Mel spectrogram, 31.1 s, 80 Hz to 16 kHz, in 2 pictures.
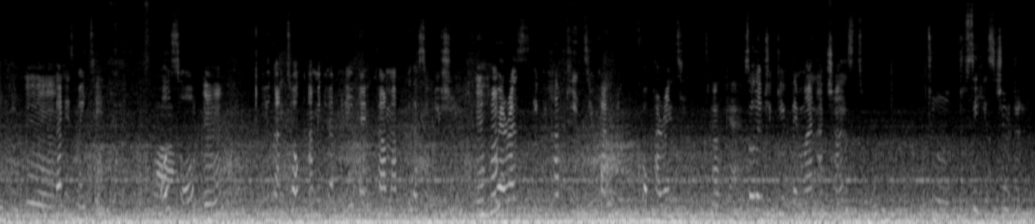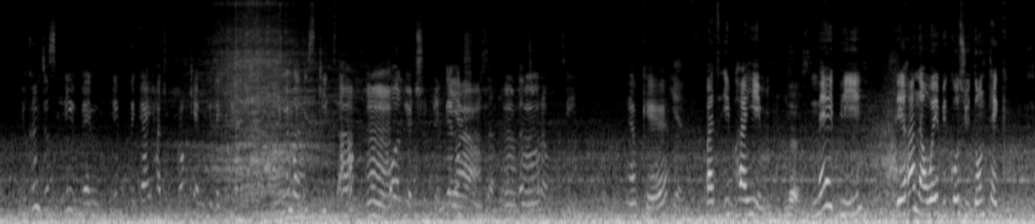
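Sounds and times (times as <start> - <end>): car driving rumble: 0.0 - 31.0
people talking: 0.4 - 1.6, 2.3 - 12.9, 13.9 - 24.2, 25.0 - 31.0.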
